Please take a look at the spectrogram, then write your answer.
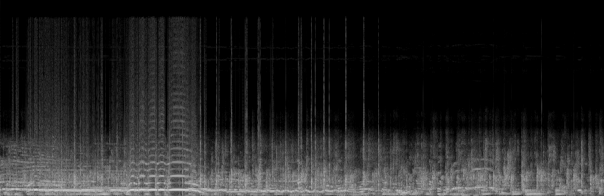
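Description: Loud, sustained audience applause with dense clapping, mixed with cheering, high whoops and shouts from the crowd at a live show as the evening's first male performer is introduced, continuing steadily for about twelve seconds.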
